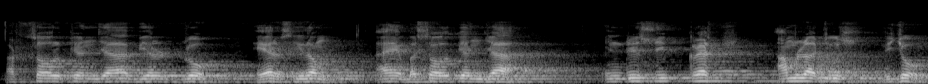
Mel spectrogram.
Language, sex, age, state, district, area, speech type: Sindhi, male, 45-60, Gujarat, Junagadh, urban, read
